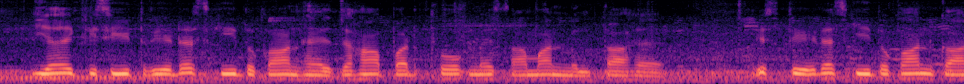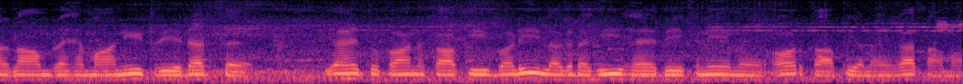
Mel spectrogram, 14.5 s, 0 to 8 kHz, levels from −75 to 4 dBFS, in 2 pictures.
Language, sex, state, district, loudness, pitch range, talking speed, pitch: Hindi, male, Uttar Pradesh, Jalaun, -19 LUFS, 115-130 Hz, 150 wpm, 120 Hz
